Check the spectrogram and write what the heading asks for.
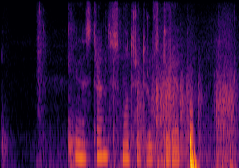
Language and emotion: Russian, neutral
